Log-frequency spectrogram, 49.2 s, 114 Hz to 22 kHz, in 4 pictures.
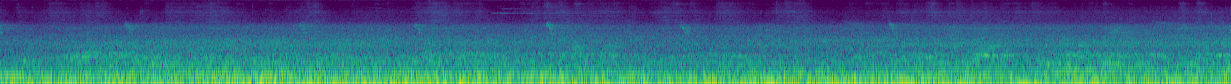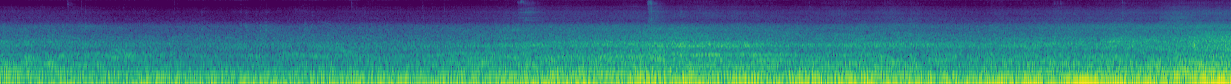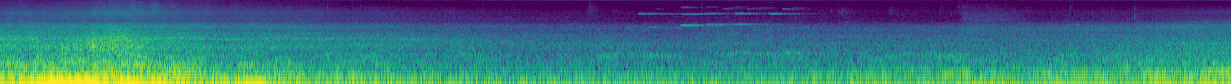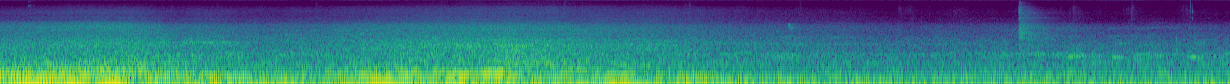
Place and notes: {
  "title": "四維公園, Da'an District, Taipei City - Park after the rain",
  "date": "2015-07-23 17:40:00",
  "description": "Park after the rain, Traffic Sound, Birds",
  "latitude": "25.03",
  "longitude": "121.55",
  "altitude": "19",
  "timezone": "Asia/Taipei"
}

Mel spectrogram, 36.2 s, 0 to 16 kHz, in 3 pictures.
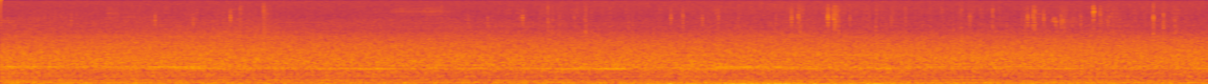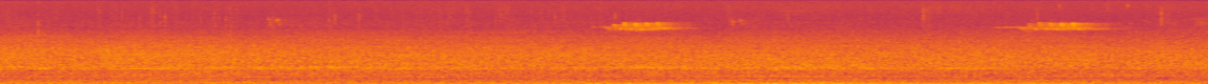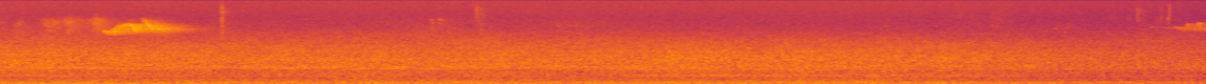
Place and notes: {
  "title": "marienborn: gedenkstätte deutsche teilung - borderline: memorial of the german division",
  "date": "2011-05-09 15:54:00",
  "description": "formerly border checkpoint helmstedt marienborn named \"grenzübergangsstelle marienborn\" (border crossing Marienborn) by the german democratic republic\nborderline: may 9, 2011",
  "latitude": "52.21",
  "longitude": "11.08",
  "timezone": "Europe/Berlin"
}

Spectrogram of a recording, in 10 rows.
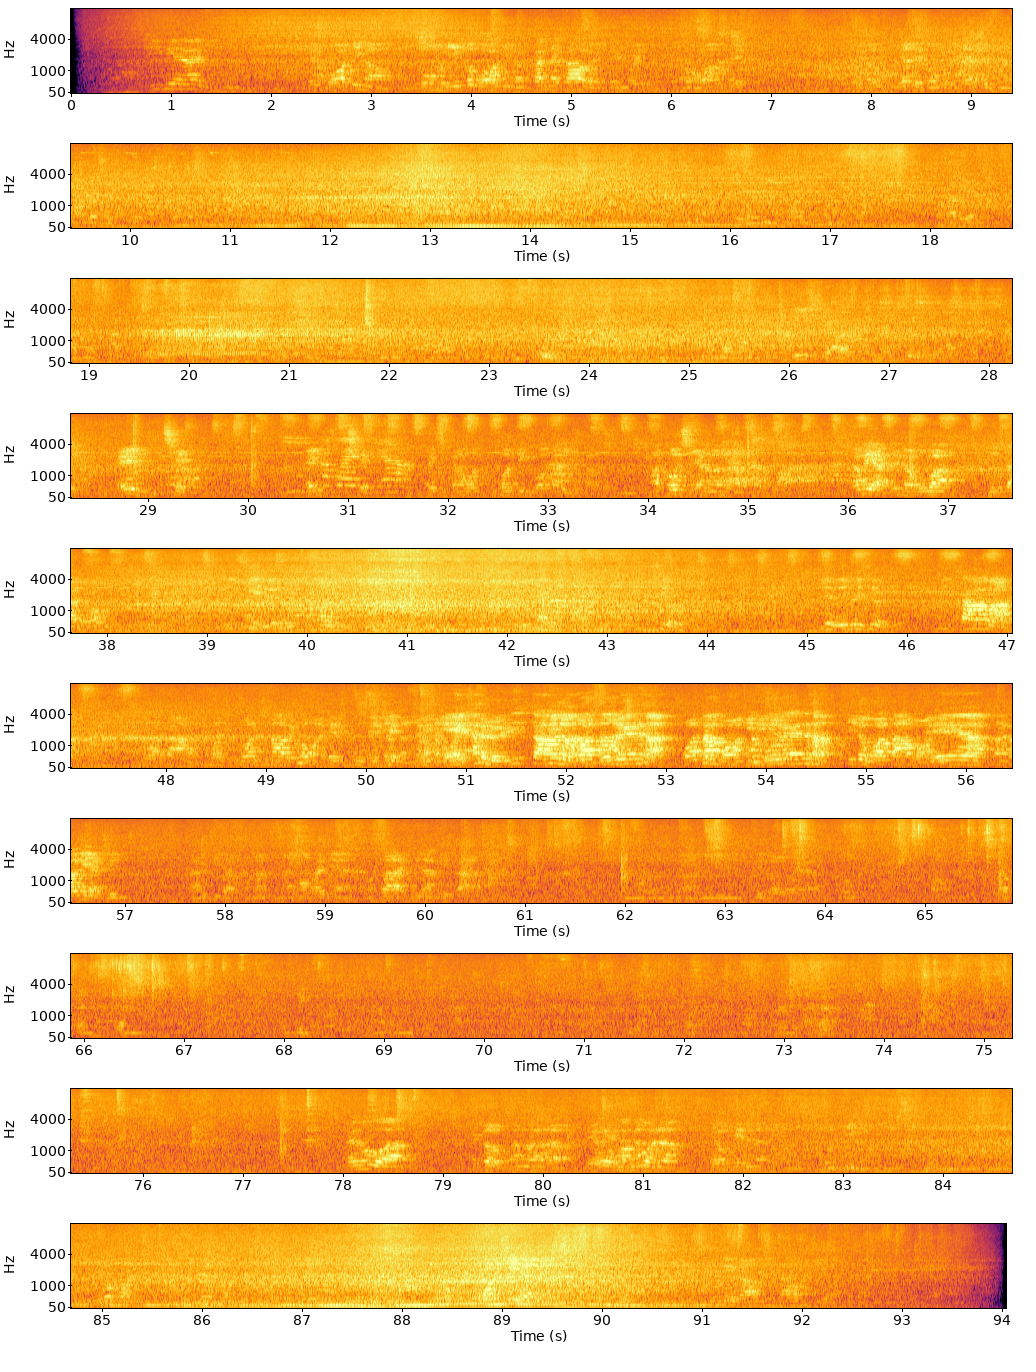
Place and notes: {
  "title": "Zhonghe St., Beitou Dist., Taipei City - Late at night",
  "date": "2012-04-29 01:37:00",
  "description": "Late at night, Dialogue at the roadside and traffic noise, Sony PCM D50",
  "latitude": "25.14",
  "longitude": "121.50",
  "altitude": "26",
  "timezone": "Asia/Taipei"
}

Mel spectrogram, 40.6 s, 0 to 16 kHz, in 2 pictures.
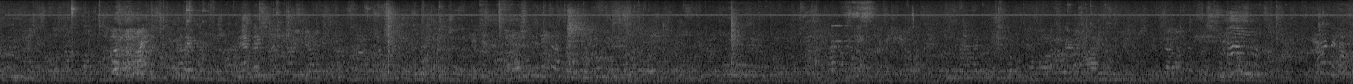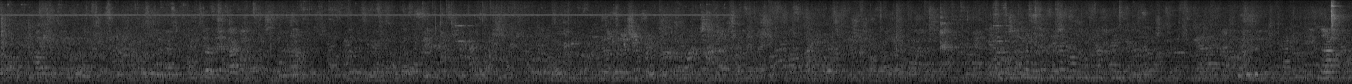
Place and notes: {
  "title": "Frankfurt Aéroport, Flughafen Frankfurt am Main, Frankfurt am Main, Deutschland - Halle C, September 2020",
  "date": "2020-09-08 16:20:00",
  "description": "The last hall in a long row of entrance halls at Frankfurt Airport, FRA. Compared to may 2020 the whole airport was busy, even if Terminal 2 was still closed. A lot of travellers to Turkey gathered and are audible, two workers are discussing a construction. The whole hall rather reminds of a mixture of a factory and a modern, concrete church.",
  "latitude": "50.05",
  "longitude": "8.58",
  "altitude": "112",
  "timezone": "Europe/Berlin"
}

